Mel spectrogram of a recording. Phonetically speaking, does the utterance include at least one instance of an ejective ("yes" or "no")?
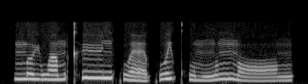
no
